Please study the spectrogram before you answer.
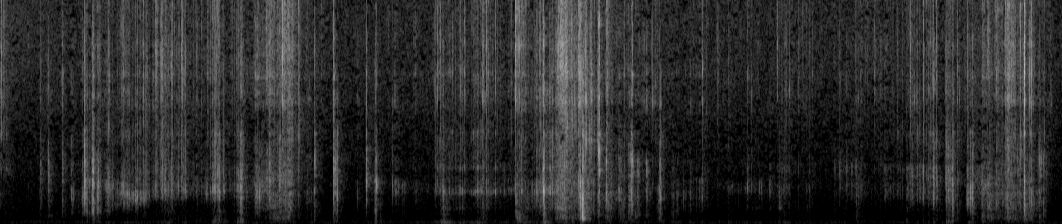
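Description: A small red-handled cutter blade scrapes and cuts into a hand-held, dry, solid, palm-sized purple soap bar that is pre-scored in a grid, crumbling off small soap cubes. Bursts of dry, crisp crunching and crackling come in irregular clusters, bright and short with almost no ring, separated by brief quiet pauses.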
